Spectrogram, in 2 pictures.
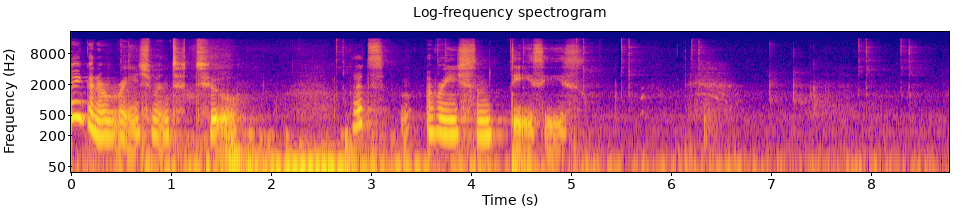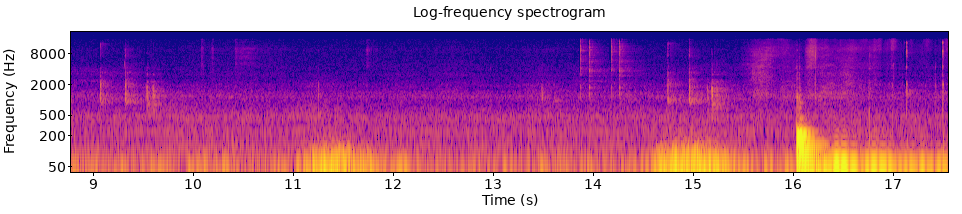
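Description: Small tools clink and tap softly on a workbench.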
